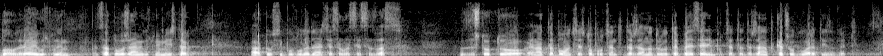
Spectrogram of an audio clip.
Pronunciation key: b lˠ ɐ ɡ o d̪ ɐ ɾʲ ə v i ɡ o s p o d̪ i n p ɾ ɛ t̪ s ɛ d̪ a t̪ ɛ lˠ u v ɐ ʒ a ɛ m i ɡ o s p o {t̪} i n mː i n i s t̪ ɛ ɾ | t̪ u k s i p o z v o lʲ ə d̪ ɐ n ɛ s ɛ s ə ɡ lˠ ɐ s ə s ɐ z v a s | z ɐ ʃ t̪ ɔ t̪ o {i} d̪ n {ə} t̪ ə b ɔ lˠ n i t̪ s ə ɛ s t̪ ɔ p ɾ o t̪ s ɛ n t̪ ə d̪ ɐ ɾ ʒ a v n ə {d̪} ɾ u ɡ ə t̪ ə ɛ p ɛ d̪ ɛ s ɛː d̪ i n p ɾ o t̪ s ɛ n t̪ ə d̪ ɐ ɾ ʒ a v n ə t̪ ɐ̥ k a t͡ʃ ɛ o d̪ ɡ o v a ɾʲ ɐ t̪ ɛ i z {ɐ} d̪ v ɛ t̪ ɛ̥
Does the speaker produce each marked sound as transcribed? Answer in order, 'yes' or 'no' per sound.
no, no, no, yes, yes

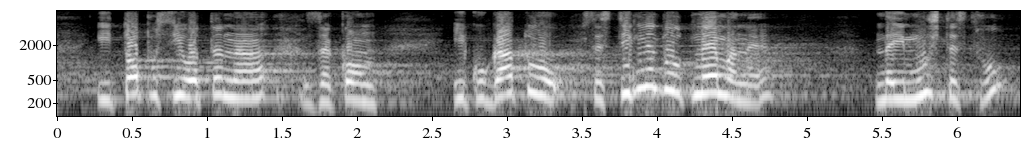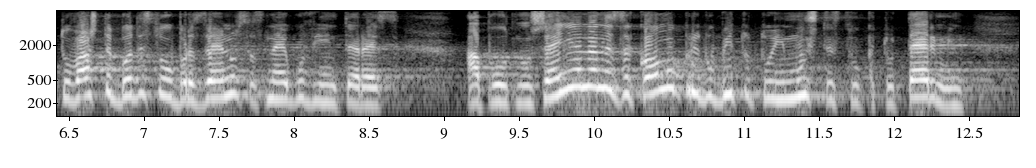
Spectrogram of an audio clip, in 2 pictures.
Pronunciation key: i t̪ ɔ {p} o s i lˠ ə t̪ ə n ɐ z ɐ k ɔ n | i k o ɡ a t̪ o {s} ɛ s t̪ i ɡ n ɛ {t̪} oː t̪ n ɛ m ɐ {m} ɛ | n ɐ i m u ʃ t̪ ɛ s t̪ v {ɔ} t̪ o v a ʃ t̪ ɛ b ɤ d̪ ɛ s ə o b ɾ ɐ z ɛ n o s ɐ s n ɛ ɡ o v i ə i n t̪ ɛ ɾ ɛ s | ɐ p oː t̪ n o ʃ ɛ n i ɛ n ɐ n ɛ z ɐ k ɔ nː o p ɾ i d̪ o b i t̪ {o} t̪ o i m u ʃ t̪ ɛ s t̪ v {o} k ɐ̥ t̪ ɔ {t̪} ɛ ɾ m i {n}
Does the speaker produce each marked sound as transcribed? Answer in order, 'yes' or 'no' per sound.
yes, yes, no, no, no, yes, yes, yes, yes

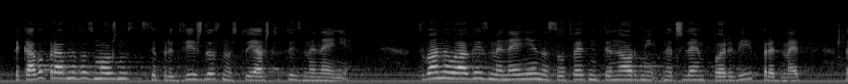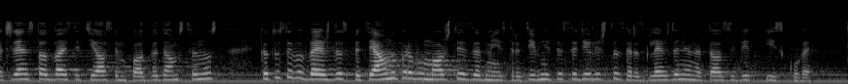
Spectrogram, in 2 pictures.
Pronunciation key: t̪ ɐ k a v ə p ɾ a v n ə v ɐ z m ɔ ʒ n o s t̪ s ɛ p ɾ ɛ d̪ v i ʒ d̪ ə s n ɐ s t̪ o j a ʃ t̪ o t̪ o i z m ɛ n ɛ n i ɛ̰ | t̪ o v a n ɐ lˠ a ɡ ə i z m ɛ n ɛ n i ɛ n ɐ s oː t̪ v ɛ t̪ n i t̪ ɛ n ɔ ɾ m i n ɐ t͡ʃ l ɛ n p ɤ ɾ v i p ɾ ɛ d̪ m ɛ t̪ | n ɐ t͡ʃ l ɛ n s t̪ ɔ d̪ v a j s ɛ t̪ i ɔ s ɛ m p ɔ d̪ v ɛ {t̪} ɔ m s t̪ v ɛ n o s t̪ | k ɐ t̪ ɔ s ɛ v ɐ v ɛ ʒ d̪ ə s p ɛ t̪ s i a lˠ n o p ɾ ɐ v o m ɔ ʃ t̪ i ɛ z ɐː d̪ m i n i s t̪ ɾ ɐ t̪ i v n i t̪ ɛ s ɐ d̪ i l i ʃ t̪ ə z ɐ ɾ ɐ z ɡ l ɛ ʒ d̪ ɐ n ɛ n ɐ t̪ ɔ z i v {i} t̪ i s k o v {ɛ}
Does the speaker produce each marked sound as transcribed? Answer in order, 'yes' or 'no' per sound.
no, yes, yes

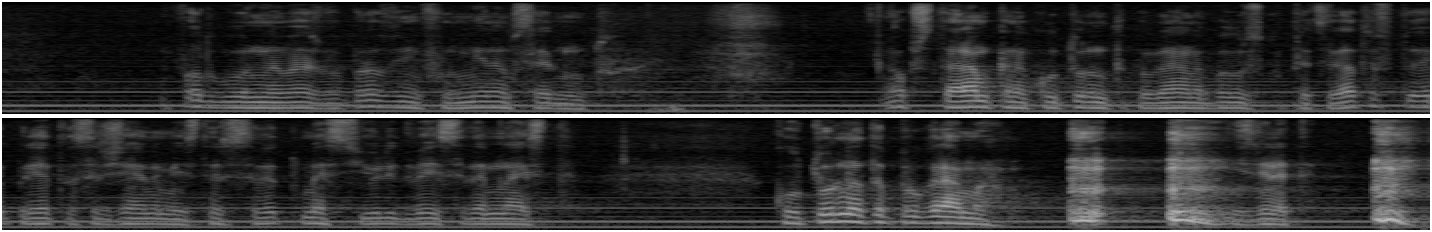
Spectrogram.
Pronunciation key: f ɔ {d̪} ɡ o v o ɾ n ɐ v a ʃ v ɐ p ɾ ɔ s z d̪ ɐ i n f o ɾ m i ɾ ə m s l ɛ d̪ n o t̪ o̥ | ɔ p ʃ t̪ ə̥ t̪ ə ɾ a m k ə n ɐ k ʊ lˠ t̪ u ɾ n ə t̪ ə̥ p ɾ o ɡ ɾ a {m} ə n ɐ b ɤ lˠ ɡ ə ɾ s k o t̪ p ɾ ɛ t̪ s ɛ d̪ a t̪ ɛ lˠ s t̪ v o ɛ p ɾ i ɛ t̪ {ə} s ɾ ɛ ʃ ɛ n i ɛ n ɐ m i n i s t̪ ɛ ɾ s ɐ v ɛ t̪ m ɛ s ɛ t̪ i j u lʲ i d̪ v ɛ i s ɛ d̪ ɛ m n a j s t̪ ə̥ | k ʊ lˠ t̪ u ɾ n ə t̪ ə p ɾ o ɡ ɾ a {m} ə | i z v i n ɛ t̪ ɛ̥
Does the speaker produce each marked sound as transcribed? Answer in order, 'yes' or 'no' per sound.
yes, yes, yes, yes

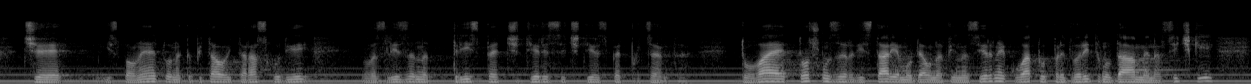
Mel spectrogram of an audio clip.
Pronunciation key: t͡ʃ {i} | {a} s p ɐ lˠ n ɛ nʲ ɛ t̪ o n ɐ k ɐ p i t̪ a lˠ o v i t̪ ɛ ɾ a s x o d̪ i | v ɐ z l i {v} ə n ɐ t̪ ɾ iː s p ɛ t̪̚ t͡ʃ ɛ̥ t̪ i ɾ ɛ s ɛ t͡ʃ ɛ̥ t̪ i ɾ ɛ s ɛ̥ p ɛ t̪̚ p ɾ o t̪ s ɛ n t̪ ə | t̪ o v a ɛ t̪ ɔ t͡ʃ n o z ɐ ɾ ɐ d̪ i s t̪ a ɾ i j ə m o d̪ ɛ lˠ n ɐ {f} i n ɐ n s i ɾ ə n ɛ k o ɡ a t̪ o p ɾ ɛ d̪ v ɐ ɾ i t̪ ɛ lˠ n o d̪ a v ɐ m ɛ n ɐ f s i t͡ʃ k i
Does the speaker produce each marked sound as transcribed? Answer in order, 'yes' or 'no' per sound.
no, no, no, yes

